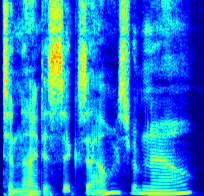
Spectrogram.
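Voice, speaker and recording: A man's voice: medium pitch, sing-song, unhurried, vocal fry, warm tone, no echo, full character voice. A suave, callous noir villain and lover, with a mid-range voice that slides expressively up and down. He sounds amused with himself, recorded close and dry. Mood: soothing, smug. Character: smooth-talking, callous male killer and lover. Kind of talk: noir radio drama acting.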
